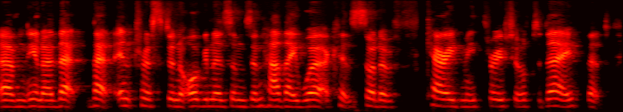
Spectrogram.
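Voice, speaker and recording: This woman has a medium pitch and a New Zealand accent. Her intonation is flat and monotone. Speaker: professor. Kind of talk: lecture.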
